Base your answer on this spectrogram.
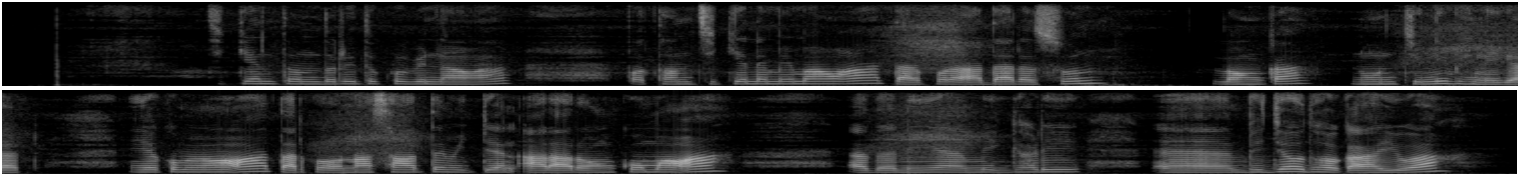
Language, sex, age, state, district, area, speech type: Santali, female, 18-30, West Bengal, Birbhum, rural, spontaneous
